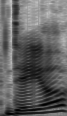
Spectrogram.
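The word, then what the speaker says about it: Dehya: from gentian Impact um Daya I think is is how you say her name the character it's one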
